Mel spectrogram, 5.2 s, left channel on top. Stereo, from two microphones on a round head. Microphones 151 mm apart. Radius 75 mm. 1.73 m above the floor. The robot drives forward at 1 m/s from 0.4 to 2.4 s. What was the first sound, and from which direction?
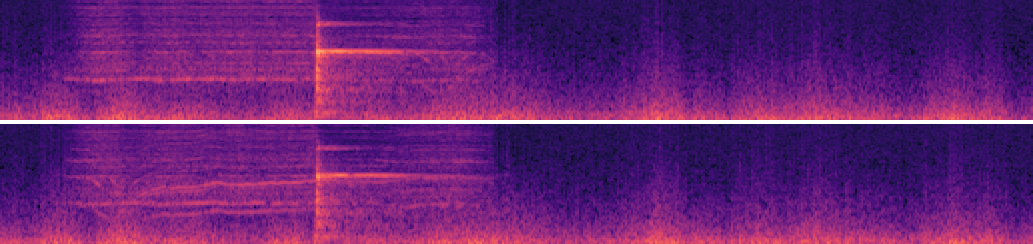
A piano, 35° left (ahead or behind).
